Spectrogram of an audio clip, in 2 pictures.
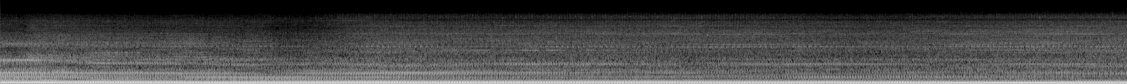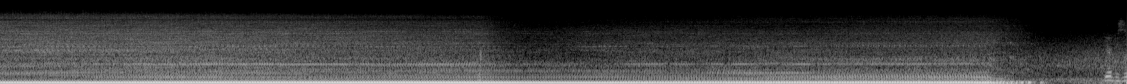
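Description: A 2026 BMW R12 G/S motorcycle engine idles with a deep, steady rumble for a long stretch, then cuts off abruptly at the end.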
